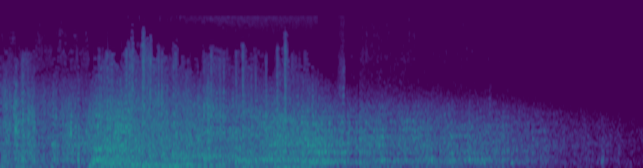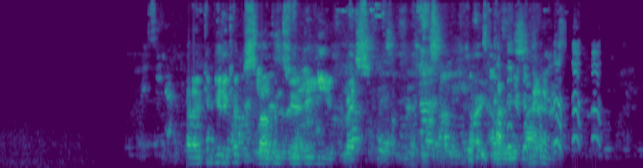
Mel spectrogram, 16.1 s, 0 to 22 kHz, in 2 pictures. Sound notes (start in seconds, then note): 10.2 laughs; 13.0 laughter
